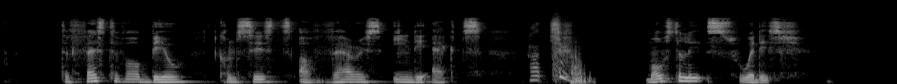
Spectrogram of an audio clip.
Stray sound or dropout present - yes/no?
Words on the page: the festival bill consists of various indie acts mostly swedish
yes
